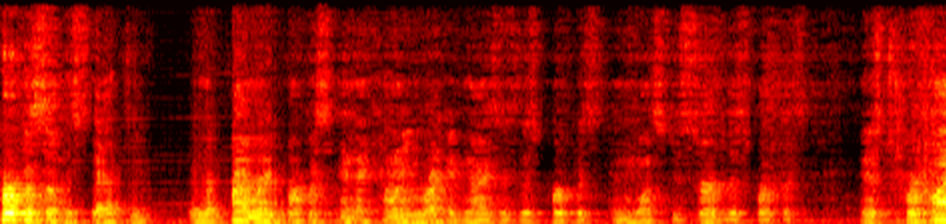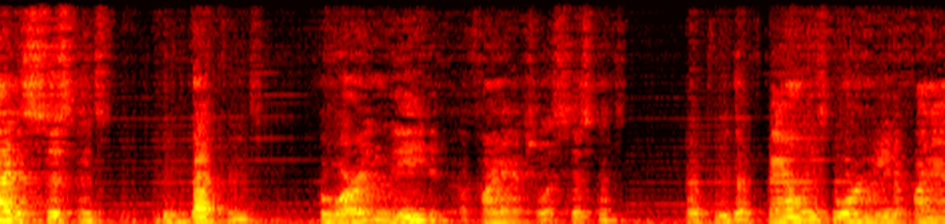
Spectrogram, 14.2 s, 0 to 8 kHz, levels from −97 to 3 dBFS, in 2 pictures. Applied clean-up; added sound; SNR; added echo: neural separator model SepFormer DNS4.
